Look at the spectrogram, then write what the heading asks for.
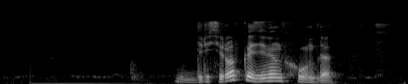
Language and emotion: Russian, positive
